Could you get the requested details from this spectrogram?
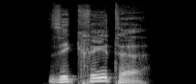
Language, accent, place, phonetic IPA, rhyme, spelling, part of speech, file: German, Germany, Berlin, [zeˈkʁeːtə], -eːtə, Sekrete, noun, De-Sekrete.ogg
- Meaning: nominative/accusative/genitive plural of Sekret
